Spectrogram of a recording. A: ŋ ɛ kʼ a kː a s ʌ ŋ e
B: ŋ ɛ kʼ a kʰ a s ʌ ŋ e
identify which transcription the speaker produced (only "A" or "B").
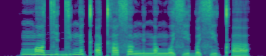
B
